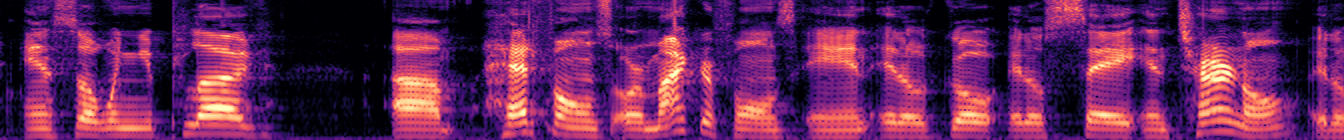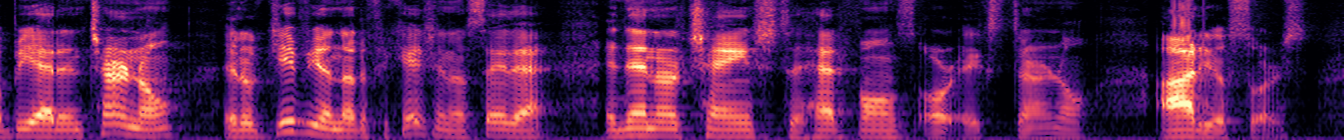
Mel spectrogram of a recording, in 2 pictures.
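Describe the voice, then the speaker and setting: A man's fairly high-pitched voice at a moderate pace, animated in tone, with ordinary pitch variation. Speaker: live streamer and illustration instructor. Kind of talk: tutorial. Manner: loud.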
